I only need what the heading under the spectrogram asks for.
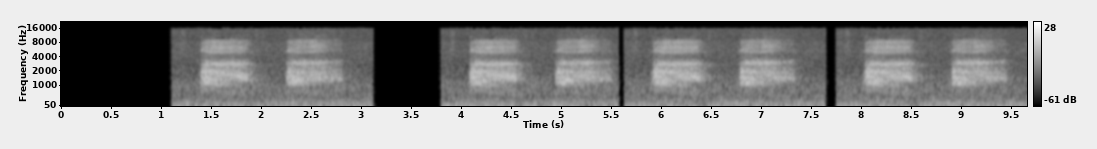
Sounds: crow cawing

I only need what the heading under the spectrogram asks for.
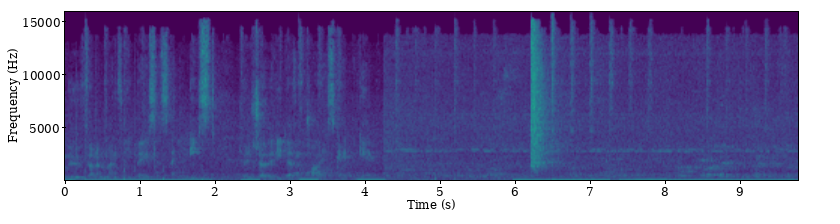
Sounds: inside a large room or hall
speech

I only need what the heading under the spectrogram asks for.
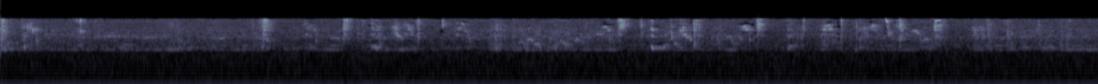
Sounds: bird
music
domestic animals

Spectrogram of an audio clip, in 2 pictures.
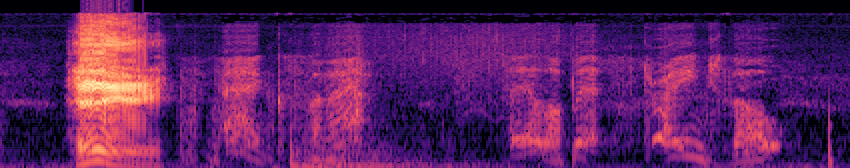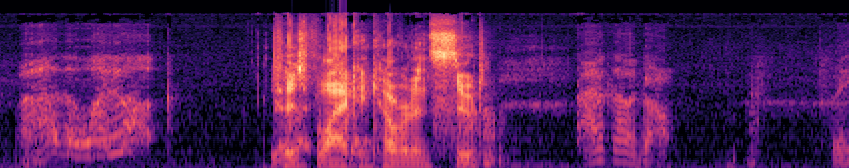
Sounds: speech
inside a small room

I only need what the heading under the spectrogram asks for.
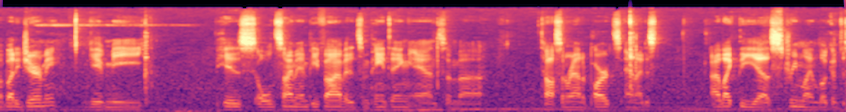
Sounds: speech

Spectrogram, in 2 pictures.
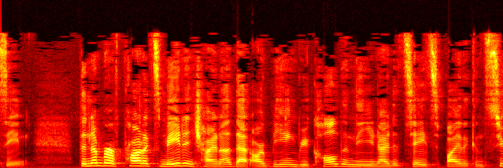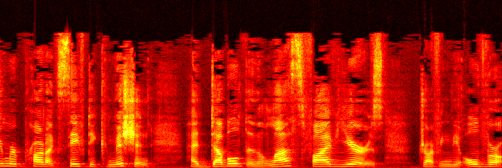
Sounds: speech

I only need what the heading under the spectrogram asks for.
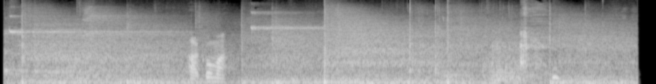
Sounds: speech

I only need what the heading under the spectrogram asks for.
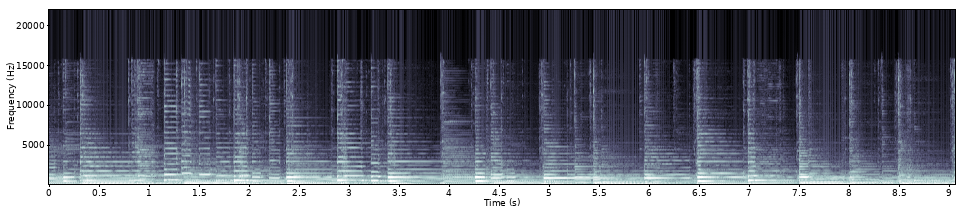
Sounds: playing mandolin

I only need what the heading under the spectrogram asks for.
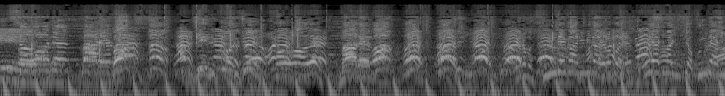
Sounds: choir
male singing
speech
music
female singing

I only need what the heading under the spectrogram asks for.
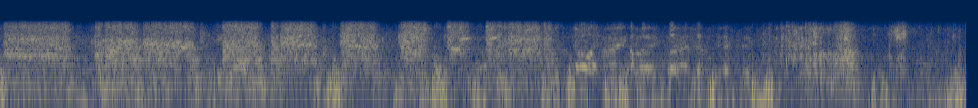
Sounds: speech

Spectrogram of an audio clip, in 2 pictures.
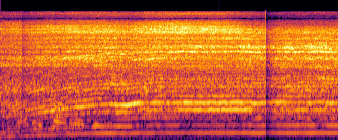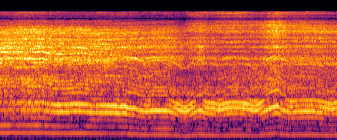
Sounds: chainsawing trees

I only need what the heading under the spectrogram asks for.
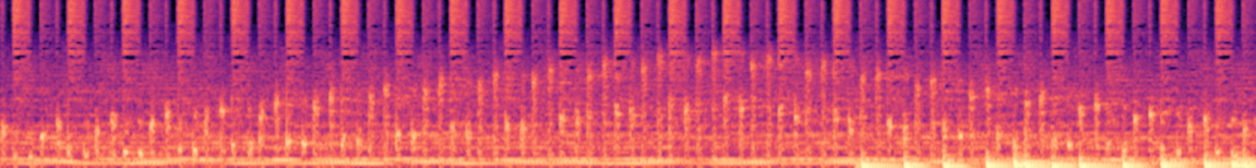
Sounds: electronic music
music
techno

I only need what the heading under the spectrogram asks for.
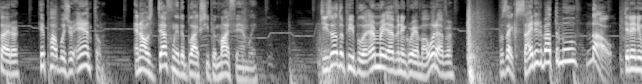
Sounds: speech
music

